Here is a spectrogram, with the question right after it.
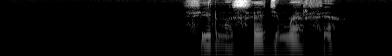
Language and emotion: Russian, neutral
